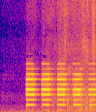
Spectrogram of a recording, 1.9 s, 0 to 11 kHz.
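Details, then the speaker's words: Pulse oximetry monitor low heart rate alarm in a woman with 22q11.2 deletion during a seizure and dystonic storm: five repeated high electronic tones in a quiet room as the heart rate drops. "and seizure 654. That is heart rate dropping."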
